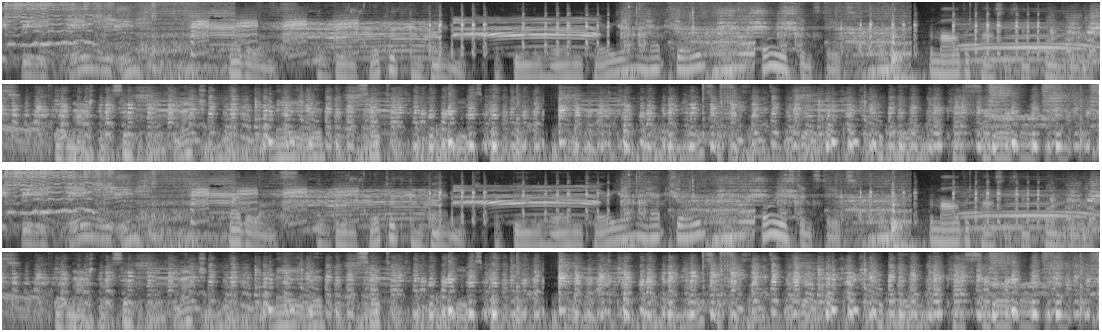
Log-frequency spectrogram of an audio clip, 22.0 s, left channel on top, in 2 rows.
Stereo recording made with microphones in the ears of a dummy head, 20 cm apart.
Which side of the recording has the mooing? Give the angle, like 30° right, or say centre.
10° left.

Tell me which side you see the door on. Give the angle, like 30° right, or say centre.
10° right.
